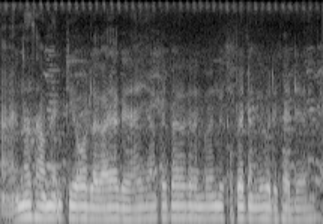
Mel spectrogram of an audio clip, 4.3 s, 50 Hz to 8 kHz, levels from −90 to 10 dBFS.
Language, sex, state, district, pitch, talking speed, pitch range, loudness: Hindi, male, Madhya Pradesh, Katni, 105 Hz, 235 wpm, 100-110 Hz, -17 LUFS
